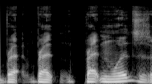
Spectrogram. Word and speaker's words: Bretton Woods: And just as a side, the most recent episode of Planet Money, which is a repeat, actually covers that original Bretton Woods, am I saying that right? – Yeah.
